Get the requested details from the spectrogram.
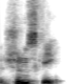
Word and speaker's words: Shunsuke: Shunsuke.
